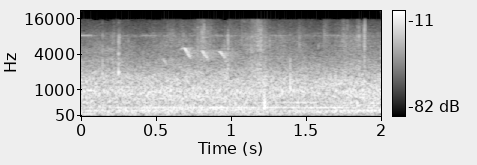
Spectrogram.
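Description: Footsteps over a steady low hum, with a few faint high bird chirps a little under a second in.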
